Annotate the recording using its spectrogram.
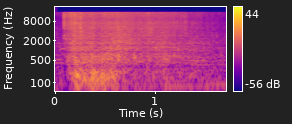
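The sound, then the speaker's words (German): A person does a cannonball jump into water: a heavy splash as the body plunges in, a sudden loud whoosh followed by churning, sloshing water that slowly settles over about a second and a half. “Dann mach dein Ding, ich geh ins Wasser. Ist mir egal, jetzt. Ich geh Arschbomb.”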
